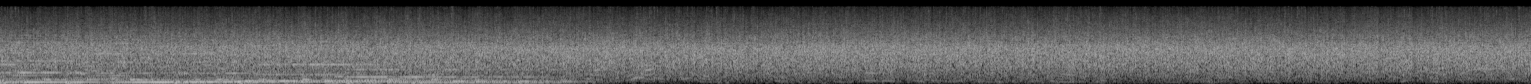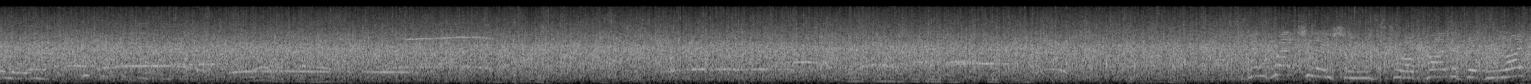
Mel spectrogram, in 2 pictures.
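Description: Long, steady audience applause filling a large hall, with music playing under it for about the first six seconds. Faint voices come through the clapping later on.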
